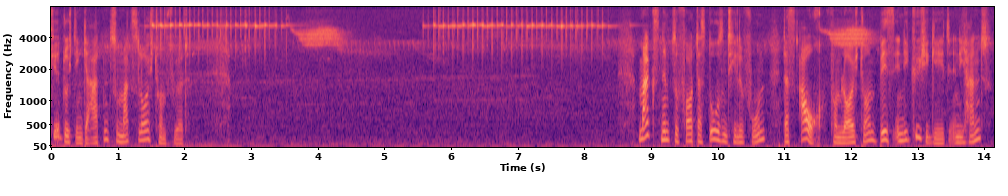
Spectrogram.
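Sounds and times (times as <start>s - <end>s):
speech: 0.0s - 2.2s, 8.8s - 14.1s
high-pitched electric bell ringing on a bell wire: 1.4s - 3.8s, 5.6s - 8.7s.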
